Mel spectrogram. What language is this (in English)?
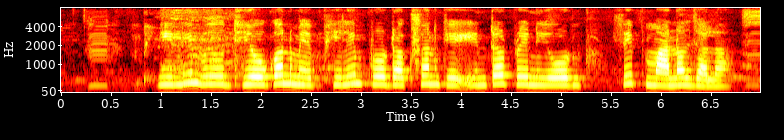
Bhojpuri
